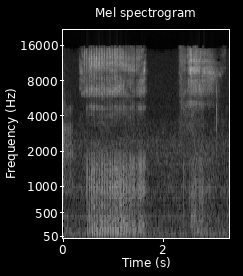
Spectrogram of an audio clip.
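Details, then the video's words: Maltese dog named Jaerong, a very talkative puppy, gives a low, pulsing, grumbling growl of about one second, then a softer, shorter rumble after a brief pause indoors. "말을 너무 잘하는 강아지"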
